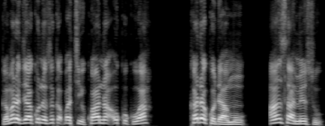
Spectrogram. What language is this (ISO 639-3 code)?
hau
